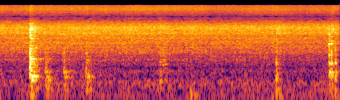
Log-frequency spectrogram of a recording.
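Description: Zucchini and mushrooms sizzling in a hot frying pan, with a wooden spoon knocking against the pan a few times as they are stirred, the loudest knock about half a second in and another near the end.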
